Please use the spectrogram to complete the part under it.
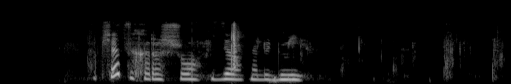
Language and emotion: Russian, positive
